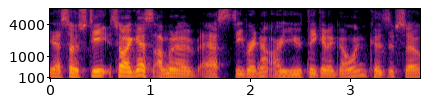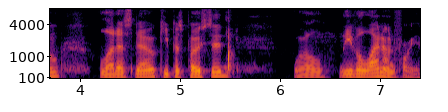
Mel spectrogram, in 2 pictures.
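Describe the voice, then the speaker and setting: A man with an unremarkable speaking voice talks at a fairly quick pace with a fairly high pitch and ordinary pitch variation. The recording is very clean, with a silent background. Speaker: RC hobby podcast host. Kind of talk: casual chat, live stream.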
